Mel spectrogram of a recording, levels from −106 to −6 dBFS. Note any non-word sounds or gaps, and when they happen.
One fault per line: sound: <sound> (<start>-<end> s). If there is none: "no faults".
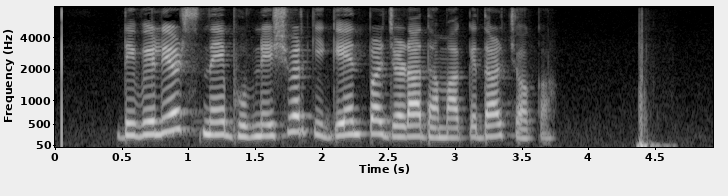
sound: thud (4.4-4.7 s)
